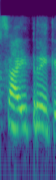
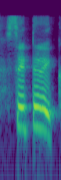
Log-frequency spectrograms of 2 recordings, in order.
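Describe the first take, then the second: First: "citric" with first syllable like "sigh": SIGH-trik; mispronounced citric. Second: "citric" with short first i, like "sit": SIT-rik; correct citric pronunciation. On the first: Teacher echoing a student's slip to correct it, mispronounced "citric" as SIGH-trik. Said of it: "Not citric". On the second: Teacher correcting a student in class, "citric" pronounced SIT-rik with short i. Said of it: "it's citric". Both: Shown as a demonstration.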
